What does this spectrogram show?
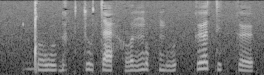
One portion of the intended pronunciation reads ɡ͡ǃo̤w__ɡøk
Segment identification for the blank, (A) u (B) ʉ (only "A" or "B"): A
